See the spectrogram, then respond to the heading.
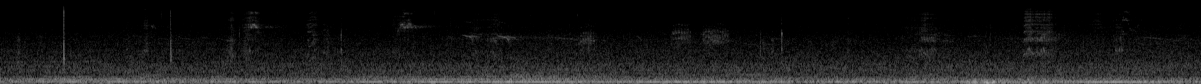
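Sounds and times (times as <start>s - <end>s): steady low hum: 0.0s - 12.0s
high bird chirps and squeaks: 10.2s - 10.6s.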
